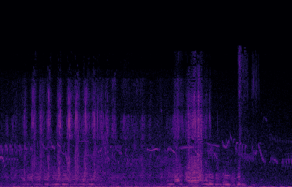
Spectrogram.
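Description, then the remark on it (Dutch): Mosquitoes buzz in a dense swarm over a damp reed marsh with heavy wet ground at the Rosberg in Nierstein, a continuous whining drone with wavering pitch that swells briefly near the end, with no voices. “Maar een vochtig gebied met zware natte grond, riet dat zachtjes wiegde in de wind en waarschijnlijk een miljoen muggen.”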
